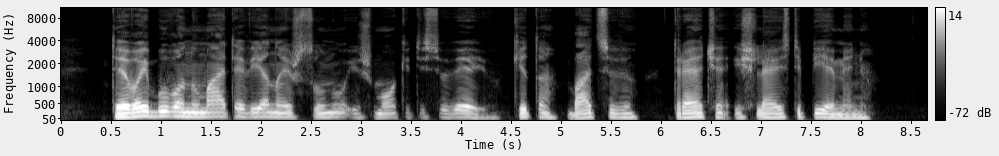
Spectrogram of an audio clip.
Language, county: Lithuanian, Šiauliai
